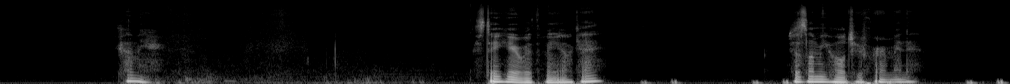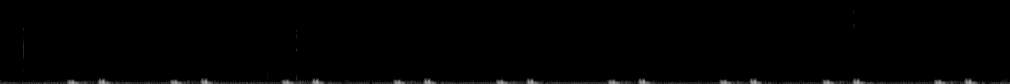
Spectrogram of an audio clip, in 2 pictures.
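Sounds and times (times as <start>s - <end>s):
faint hum: 0.0s - 20.2s
speech: 1.2s - 1.7s, 4.8s - 6.1s, 7.9s - 9.2s
heartbeat: 6.4s - 6.9s, 7.5s - 8.1s, 9.6s - 10.2s, 10.8s - 12.3s, 12.9s - 13.4s, 14.0s - 15.6s, 16.2s - 16.7s, 17.3s - 18.8s, 19.4s - 20.0s.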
